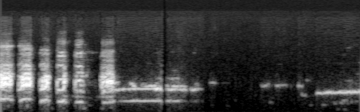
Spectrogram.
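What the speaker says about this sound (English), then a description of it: "get a dozen hens." Backyard hens cluck nearby in a quick run of five or six sharp, close calls, followed by softer drawn-out warbling notes and a brief pause before another low trilling call.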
